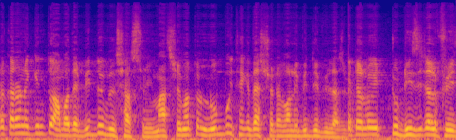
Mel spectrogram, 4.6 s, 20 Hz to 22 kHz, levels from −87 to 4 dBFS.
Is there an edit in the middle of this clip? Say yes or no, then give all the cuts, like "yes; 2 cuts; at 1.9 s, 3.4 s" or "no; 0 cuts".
yes; 1 cut; at 3.5 s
